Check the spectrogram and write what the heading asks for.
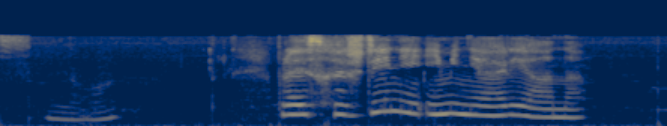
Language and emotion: Russian, neutral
